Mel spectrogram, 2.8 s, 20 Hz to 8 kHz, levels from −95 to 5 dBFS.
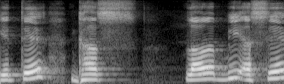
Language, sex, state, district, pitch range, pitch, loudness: Nagamese, male, Nagaland, Kohima, 180-220 Hz, 190 Hz, -15 LUFS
